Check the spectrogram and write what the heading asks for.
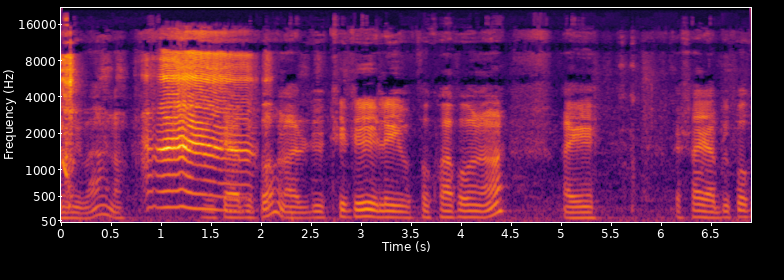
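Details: Newborn second son crying right after labor and delivery: short, wavering, high-pitched cries with brief pauses between them.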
